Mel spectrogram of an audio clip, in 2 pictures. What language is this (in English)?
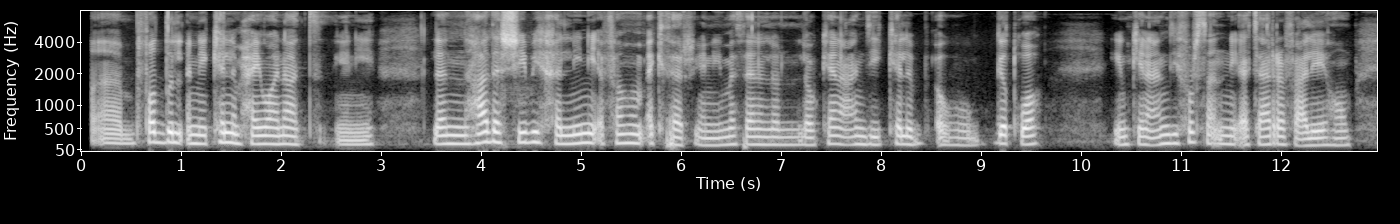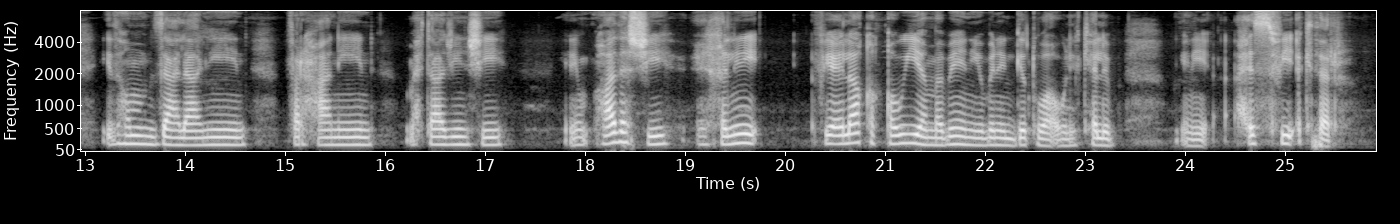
Gulf Arabic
